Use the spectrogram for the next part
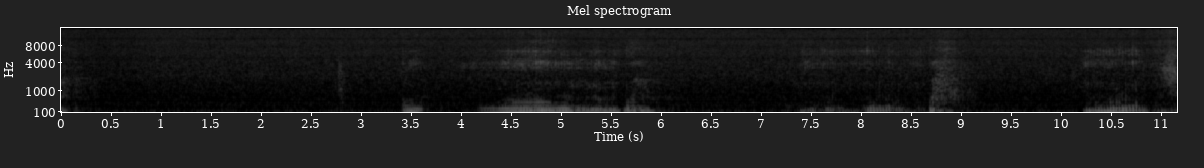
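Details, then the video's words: A 13-year-old male Staffordshire Bull Terrier snores in his bed in low, rumbling bursts with quiet gaps between breaths. "Staffordshire Bull Terrier Snoring"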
